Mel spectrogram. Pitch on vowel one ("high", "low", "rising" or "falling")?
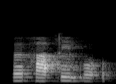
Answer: low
